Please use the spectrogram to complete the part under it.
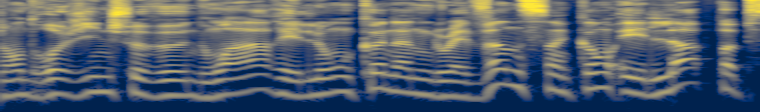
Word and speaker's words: Conan Gray: Vous voulez nous présenter un certain Conan Gray. Je prononce bien ? – Très bien.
